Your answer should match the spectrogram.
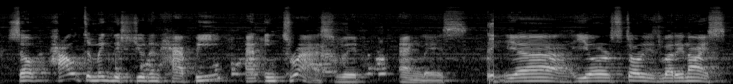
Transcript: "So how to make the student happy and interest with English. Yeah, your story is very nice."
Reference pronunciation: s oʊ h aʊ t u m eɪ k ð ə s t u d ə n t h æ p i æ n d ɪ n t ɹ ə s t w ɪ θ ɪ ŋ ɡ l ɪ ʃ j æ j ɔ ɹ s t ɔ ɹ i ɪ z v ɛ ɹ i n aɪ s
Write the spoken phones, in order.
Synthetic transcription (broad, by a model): s oʊ h aʊ t u m eɪ k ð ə s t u d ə n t h æ p i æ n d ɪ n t ɹ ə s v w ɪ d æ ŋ ɡ l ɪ s j æ j ɔ ɹ s t ɔ ɹ i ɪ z v ɛ ɹ i n aɪ s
